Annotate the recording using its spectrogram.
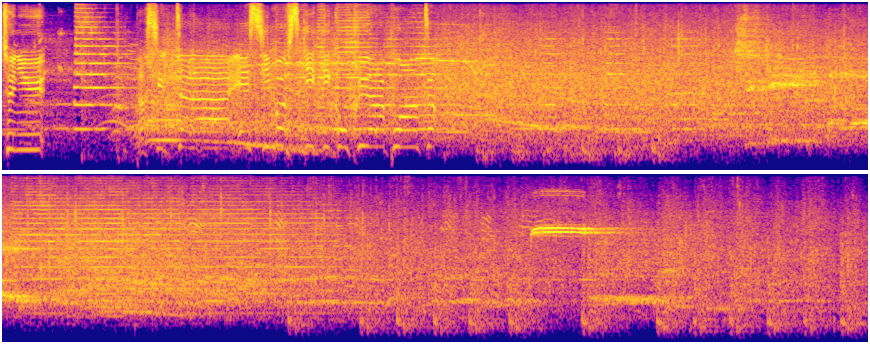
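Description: A large crowd cheers and shouts in an echoing sports hall.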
